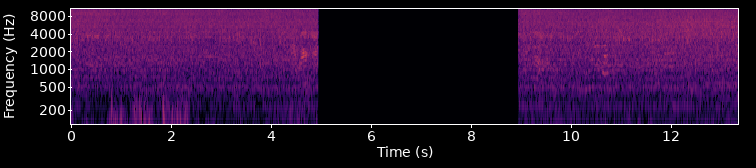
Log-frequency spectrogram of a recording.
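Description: Bees buzz in a constant low drone around an open beehive during an inspection, faint and close, with a few louder thumps early on and a silent gap in the middle.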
